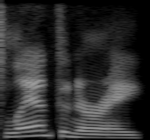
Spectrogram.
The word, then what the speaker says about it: Lanthanor: 12,000 years ago, then adventurer Lanthanor, pronounced Lanthanore, led an expedition to slay a dragon which was terrorizing this land.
